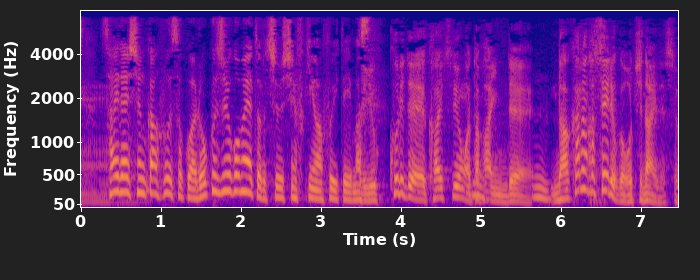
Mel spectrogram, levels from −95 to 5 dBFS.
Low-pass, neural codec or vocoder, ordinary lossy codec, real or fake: 7.2 kHz; none; MP3, 32 kbps; real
